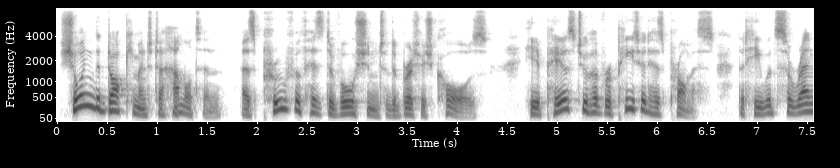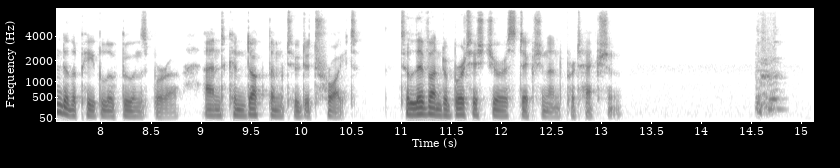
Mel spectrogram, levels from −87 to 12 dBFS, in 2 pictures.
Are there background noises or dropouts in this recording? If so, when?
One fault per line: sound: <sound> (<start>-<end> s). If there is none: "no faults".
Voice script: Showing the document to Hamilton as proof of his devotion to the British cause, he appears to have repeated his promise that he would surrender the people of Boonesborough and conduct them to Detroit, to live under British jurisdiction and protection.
sound: cough (14.5-14.9 s)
